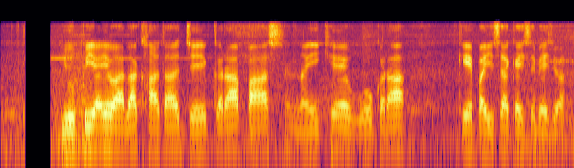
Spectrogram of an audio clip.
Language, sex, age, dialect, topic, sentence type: Bhojpuri, male, <18, Northern, banking, question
